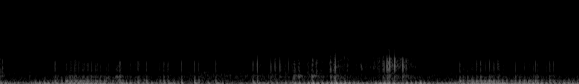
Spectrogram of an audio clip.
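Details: Low, fast purring from Yumak, a male kitten being massaged and groomed, steady in pulse, with brushing strokes and small clicking sounds over the rumble.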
